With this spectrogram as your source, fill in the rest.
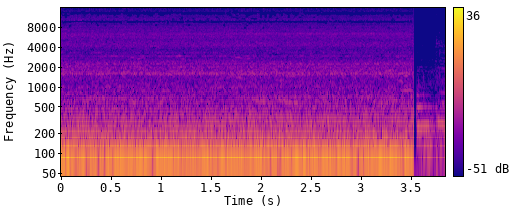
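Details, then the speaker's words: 2014 Ford F-150 EcoBoost race truck, 85k-mile service, first start after fresh spark plugs (earlier check engine light and stumbling): deep smooth idle, no stumble, cuts off near end; sounds good, runs cleanly. "all right here we go first start fresh plugs sounds good"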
